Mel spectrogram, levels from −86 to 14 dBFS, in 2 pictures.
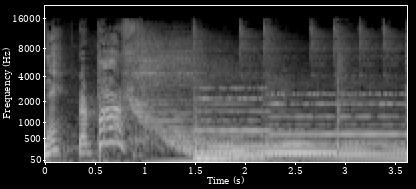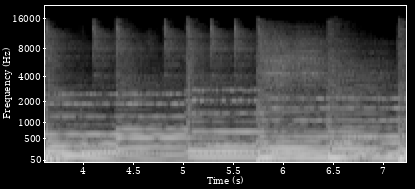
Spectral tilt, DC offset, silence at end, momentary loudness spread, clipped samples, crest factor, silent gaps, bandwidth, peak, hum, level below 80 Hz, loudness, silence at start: -6.5 dB/octave; under 0.1%; 0 s; 6 LU; under 0.1%; 10 dB; none; 16 kHz; -8 dBFS; none; -30 dBFS; -20 LUFS; 0 s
